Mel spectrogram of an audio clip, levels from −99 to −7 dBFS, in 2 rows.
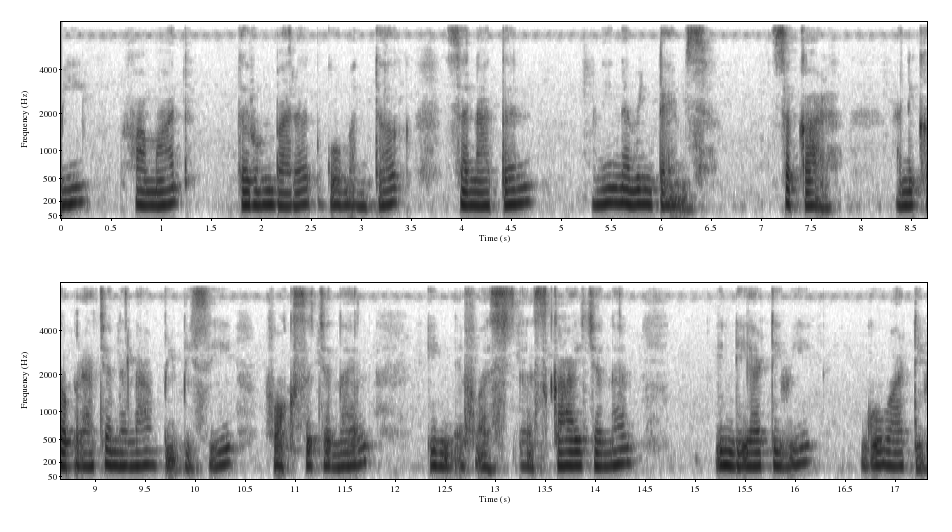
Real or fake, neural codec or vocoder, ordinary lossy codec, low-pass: fake; vocoder, 22.05 kHz, 80 mel bands, Vocos; none; 7.2 kHz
